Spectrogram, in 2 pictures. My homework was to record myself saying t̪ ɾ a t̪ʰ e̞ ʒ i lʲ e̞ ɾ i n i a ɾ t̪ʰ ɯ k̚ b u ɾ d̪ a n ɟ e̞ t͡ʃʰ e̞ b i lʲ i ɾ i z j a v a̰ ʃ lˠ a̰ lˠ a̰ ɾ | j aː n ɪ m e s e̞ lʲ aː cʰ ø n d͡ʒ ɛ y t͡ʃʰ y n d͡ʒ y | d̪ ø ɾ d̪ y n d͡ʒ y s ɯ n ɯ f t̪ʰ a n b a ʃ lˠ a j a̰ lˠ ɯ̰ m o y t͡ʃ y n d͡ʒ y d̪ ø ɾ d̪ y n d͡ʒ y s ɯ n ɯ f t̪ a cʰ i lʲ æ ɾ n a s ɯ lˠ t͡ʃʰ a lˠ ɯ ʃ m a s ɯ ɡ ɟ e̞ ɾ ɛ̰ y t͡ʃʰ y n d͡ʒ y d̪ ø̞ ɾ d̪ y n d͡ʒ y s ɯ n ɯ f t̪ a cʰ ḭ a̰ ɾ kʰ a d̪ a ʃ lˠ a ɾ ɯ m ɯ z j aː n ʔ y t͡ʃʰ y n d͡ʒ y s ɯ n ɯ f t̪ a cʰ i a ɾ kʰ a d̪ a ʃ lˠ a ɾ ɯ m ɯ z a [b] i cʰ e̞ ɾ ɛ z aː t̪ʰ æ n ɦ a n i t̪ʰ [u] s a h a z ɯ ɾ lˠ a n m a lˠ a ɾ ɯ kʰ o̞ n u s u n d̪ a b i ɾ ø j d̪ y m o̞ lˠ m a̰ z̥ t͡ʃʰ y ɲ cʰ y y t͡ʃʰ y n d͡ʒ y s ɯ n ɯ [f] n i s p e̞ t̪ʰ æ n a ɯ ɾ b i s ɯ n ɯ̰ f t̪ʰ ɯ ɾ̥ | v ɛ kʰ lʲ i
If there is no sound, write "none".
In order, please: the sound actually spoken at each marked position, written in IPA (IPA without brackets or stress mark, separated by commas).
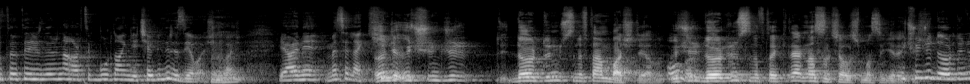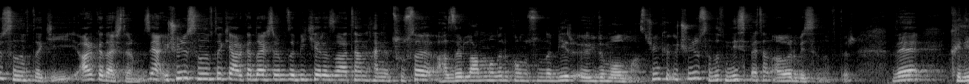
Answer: b, u, f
